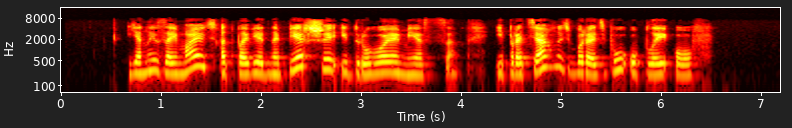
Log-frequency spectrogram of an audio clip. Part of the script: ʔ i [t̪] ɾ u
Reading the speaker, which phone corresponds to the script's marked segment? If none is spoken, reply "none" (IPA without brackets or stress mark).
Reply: d̪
